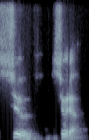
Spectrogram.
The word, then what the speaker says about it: should have: Shoulda. In conversation, you pronounce shoulda. Shoulda.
